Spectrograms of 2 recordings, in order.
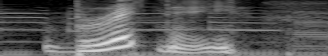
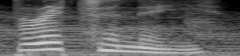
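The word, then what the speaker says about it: Brittany: adapted it you see my name is actually pronounced Britany but a lot of people call me Britney well because it's sort of similar and my name has two T's in it fascinating Alvin I listen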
